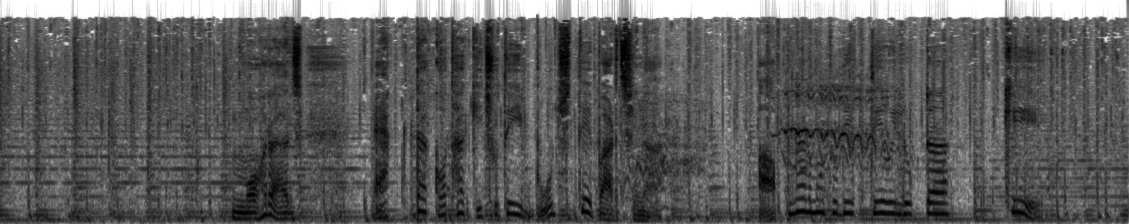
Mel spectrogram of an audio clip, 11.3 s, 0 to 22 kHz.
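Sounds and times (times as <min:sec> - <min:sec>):
hooves of carriage horses and mounted soldiers' horses clip-clopping: 0:00.0 - 0:11.2
speech: 0:02.3 - 0:06.9, 0:07.6 - 0:10.6.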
